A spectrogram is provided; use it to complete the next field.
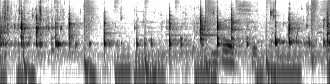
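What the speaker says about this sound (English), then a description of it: "just a little bit of warm water. I'm going to mix it up." A utensil clinks and scrapes against a container in quick, irregular taps, close up, stirring warm water in a cup.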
